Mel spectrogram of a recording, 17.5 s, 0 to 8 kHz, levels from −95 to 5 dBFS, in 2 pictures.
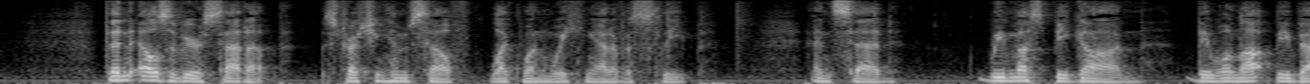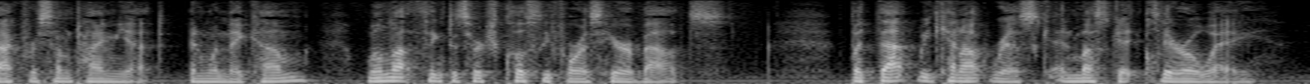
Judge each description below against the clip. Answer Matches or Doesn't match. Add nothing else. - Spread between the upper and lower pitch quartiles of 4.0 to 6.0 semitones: Doesn't match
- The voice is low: Matches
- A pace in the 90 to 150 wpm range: Doesn't match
